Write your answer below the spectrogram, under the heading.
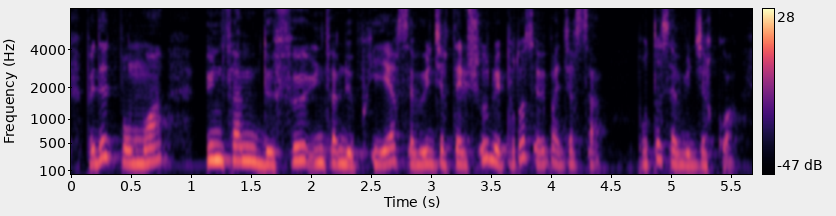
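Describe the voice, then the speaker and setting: A woman's somewhat breathy voice at medium pitch, with ordinary pitch variation and a very fast pace. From Cameroon. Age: 20s. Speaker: personal development coach. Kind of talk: motivational talk to camera.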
